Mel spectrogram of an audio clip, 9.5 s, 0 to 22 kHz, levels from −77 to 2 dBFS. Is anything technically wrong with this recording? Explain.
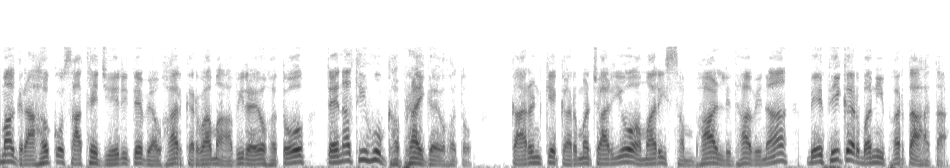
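Yes. Throughout the speech there's heavy codec damage that sounds like Dolby Digital compression, likely at a very low rate, around 32 kbps. Nothing comes through above about 6.9 kHz, so it's dull, and the encoder starving many frequency lines of bits leaves a rough, fluttery noise hanging around the tonal parts.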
